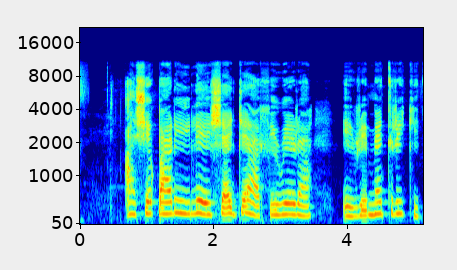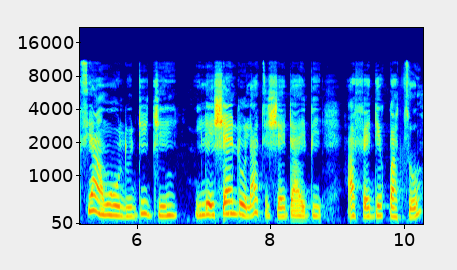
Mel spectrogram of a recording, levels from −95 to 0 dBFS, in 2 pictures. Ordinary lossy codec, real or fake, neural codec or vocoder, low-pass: none; fake; vocoder, 48 kHz, 128 mel bands, Vocos; 10.8 kHz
